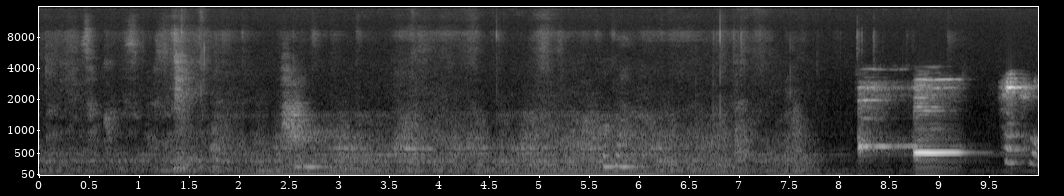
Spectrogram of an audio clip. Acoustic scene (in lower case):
elevator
